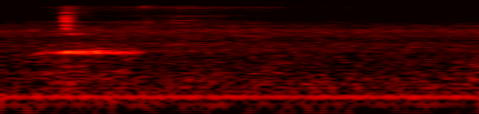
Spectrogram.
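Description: A short single-tone blip from the online poker software about a third of a second in, with a faint click at its start, over a steady low electrical hum.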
